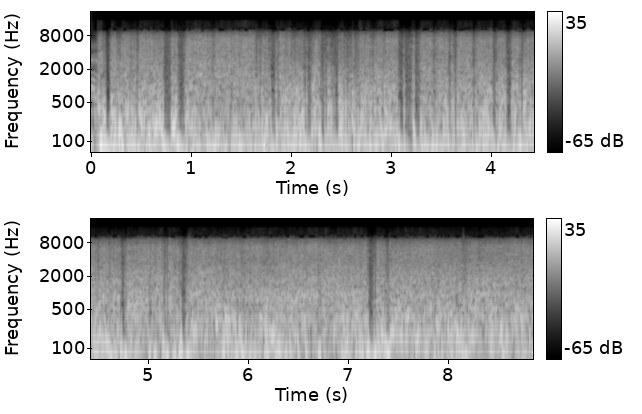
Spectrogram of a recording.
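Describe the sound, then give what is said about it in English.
A nonstop barrage of fireworks exploding in a driveway, set off when the spark from the first firework ignited all the others, blowing up a car: a dense, roaring crackle that never lets up, punctuated by occasional sharper bangs. It stays loud and saturated throughout, with no voices. “Yeah, the spark from the first firework that was set off ignited every other firework in the driveway, blowing up their car and probably some of the people.”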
